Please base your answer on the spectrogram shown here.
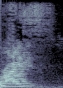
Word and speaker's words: Rhys: Oh, Rhys. I think it's Rhys. R-H-Y-S.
